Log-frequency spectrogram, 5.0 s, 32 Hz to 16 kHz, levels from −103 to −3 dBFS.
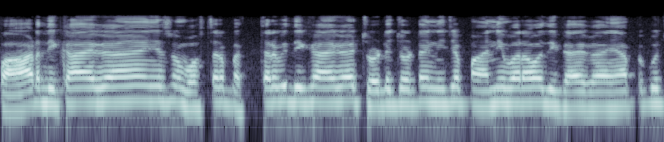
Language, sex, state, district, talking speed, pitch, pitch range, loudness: Hindi, male, Andhra Pradesh, Anantapur, 205 wpm, 175 Hz, 160-180 Hz, -19 LUFS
